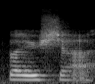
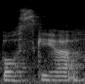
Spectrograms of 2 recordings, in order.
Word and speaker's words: Boscia: of days i think how to pronounce bosskia boscia not bosskia i'm really glad i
